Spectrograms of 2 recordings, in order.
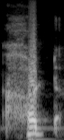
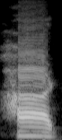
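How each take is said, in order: First: The vowel is short, like in hut. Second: The vowel is long, like ah. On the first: The speaker calls it wrong. "హట్ అని అంటాము... అది తప్పు" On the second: The speaker calls it right. "హార్ట్ అనాలి"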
